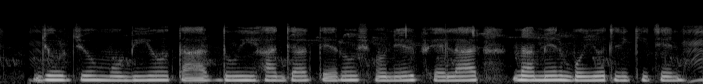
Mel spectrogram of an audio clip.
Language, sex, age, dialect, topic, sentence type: Bengali, female, 18-24, Rajbangshi, agriculture, statement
